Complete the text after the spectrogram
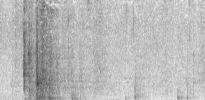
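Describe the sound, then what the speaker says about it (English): An office door is pulled shut indoors, a brief thud near the start followed by a couple of faint knocks and shuffles in a quiet room. "Close the door."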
